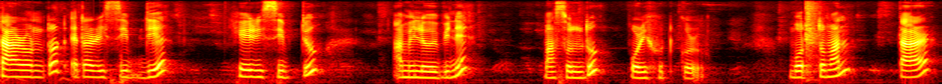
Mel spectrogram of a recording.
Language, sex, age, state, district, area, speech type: Assamese, female, 30-45, Assam, Dhemaji, rural, spontaneous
